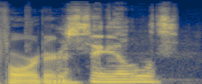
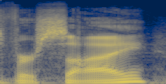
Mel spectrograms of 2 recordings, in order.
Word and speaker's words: Versailles: Cuz Versail, let me just say something. When you look at it and your first inclination is Versailles, how would you even get there? I mean, other than historic knowledge, otherwise you look at that and go, "Well, that's like Versailles or Versalis or some other shit."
